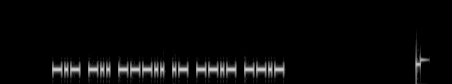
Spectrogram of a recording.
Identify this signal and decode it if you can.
Morse code, heard as a keyed tone, about 40 wpm, 700 Hz. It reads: KD8AQQ
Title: USA Call Signs - 6 Characters - 2x Character Spacing - 40wpm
